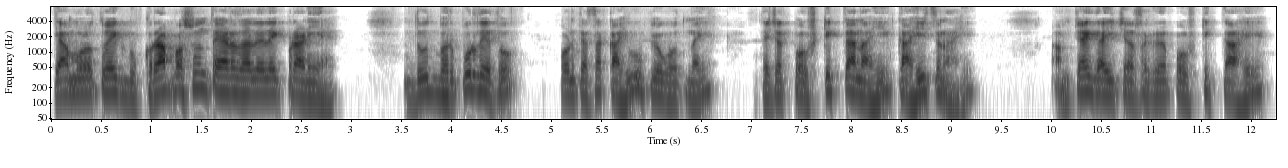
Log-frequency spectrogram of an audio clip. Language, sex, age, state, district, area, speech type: Marathi, male, 60+, Maharashtra, Kolhapur, urban, spontaneous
